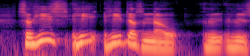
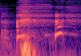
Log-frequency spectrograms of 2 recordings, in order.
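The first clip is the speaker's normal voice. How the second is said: high squealing laugh; 4 dB quieter than usual. Real, not acted.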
